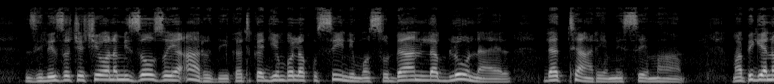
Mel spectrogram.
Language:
Swahili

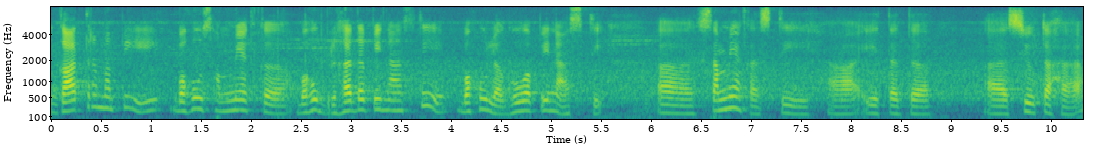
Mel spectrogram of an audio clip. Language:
Sanskrit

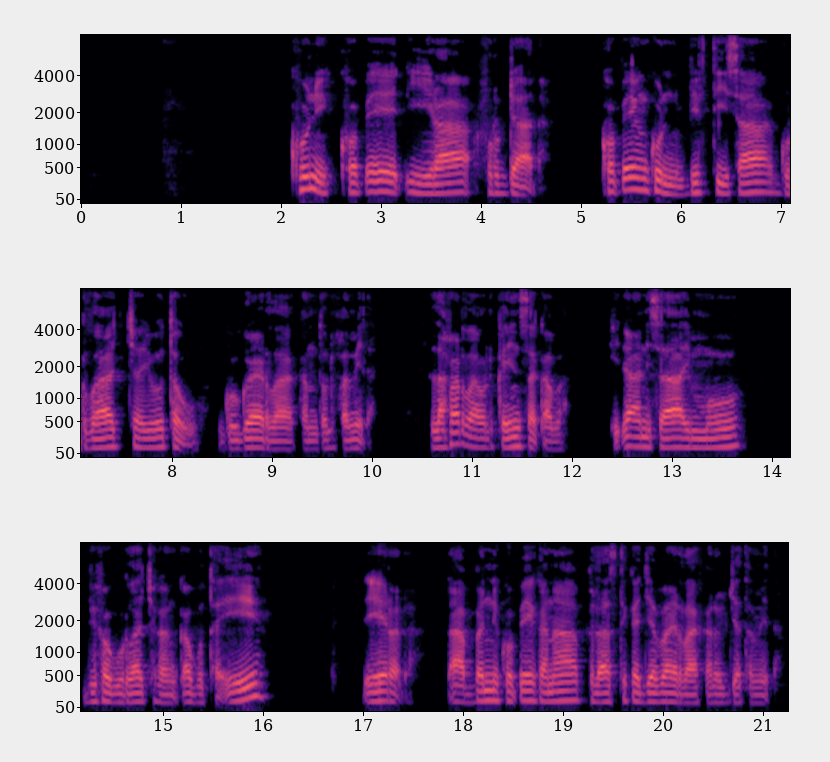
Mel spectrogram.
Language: Oromo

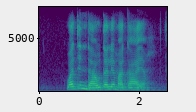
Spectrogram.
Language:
Tsonga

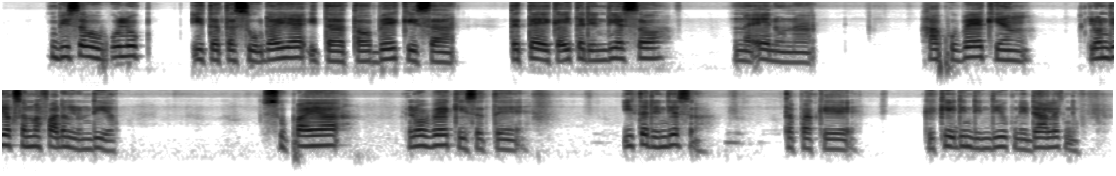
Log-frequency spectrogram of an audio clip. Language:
Termanu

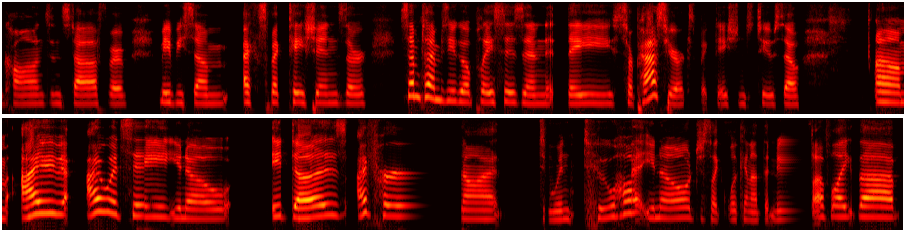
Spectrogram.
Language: English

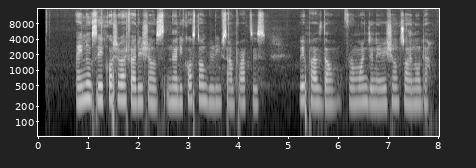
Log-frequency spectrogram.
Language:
Nigerian Pidgin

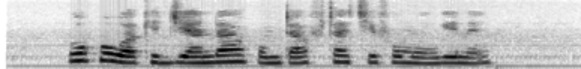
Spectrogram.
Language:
Swahili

